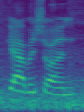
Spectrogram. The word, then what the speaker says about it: cabochon: We might have to polish this and make it into a cabochon.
